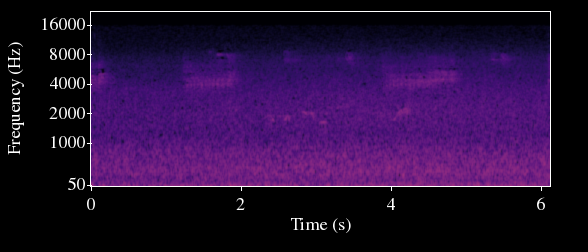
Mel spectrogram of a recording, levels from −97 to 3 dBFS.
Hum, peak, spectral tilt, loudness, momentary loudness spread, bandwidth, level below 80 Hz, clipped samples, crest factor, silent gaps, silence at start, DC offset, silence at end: none; -38 dBFS; -3 dB/octave; -51 LUFS; 4 LU; 16.5 kHz; -60 dBFS; under 0.1%; 14 dB; none; 0 s; under 0.1%; 0 s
